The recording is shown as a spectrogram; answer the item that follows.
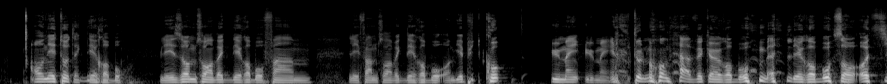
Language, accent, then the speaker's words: French; Quebec, Canada; Je m'en allais chez nous en Gaspésie.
